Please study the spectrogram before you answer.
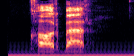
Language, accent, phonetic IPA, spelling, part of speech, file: Persian, Iran, [kʰɒːɹ.bæɹ], کاربر, noun, Fa-کاربر.ogg
- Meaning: 1. user (someone who uses something) 2. user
